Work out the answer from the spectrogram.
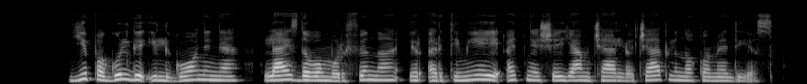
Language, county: Lithuanian, Vilnius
